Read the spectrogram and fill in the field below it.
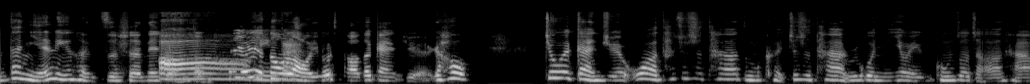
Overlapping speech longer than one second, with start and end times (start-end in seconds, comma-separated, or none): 1.6-3.1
